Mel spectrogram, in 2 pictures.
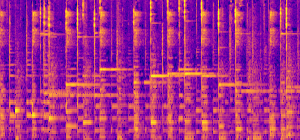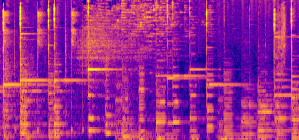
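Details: Bright jingling music with bell-like tones and a steady, bouncy rhythm fills the whole stretch, with no animal sound heard.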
